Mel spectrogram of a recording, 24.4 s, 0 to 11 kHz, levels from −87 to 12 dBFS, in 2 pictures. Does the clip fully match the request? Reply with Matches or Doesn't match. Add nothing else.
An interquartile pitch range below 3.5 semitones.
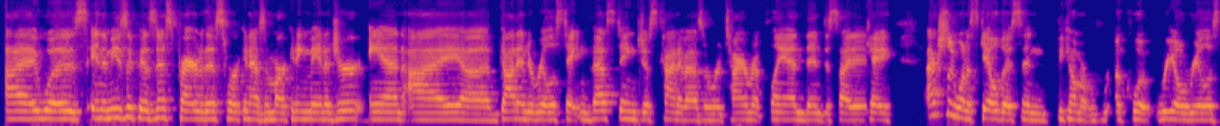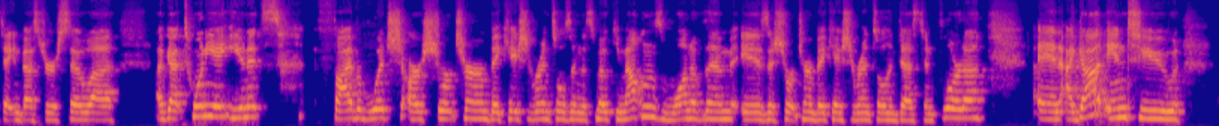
Matches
